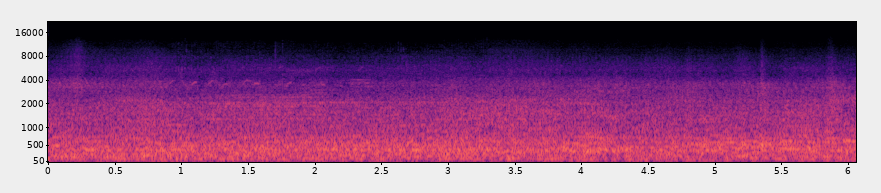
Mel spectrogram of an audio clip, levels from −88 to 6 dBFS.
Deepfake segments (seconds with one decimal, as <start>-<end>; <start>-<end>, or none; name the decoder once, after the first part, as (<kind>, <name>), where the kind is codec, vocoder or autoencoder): 0.0-0.9 (autoencoder, DAC-VAE); 3.3-6.1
